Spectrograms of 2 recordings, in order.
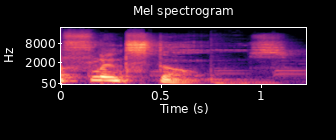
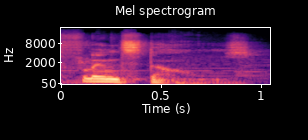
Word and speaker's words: Flintstones: Most people pronounce the title quickly as Flintstones, dropping that first T. Over time, it solidified in our memories that way, but the actual spelling has always been the Flintstones, like Flint Rock.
